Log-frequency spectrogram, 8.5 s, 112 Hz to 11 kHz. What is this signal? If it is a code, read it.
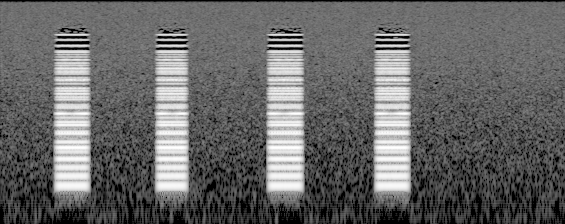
Train horn signal, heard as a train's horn. 4 short. On North American railways: a request for a signal to be given or repeated.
